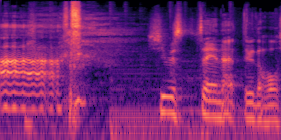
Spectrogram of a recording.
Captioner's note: both chuckling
